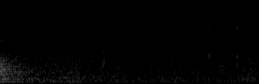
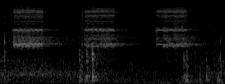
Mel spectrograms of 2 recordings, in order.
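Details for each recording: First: Taotao TBR7 250 turn signal beeper before removal; a steady on-off electronic beep, roughly one chirp every 0.7 seconds in time with the flasher, with the unit working normally. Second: Taotao TBR7 250, bodywork removed: high shrill chirp in short bursts about every 0.7 seconds, switching on and off with the flasher; the turn signal beeper speaker, before it is cut out.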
